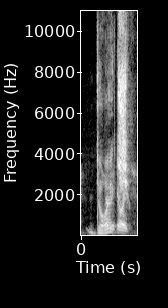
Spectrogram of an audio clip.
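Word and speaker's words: Deutch: How do you pronounce his last name? Deutsch.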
